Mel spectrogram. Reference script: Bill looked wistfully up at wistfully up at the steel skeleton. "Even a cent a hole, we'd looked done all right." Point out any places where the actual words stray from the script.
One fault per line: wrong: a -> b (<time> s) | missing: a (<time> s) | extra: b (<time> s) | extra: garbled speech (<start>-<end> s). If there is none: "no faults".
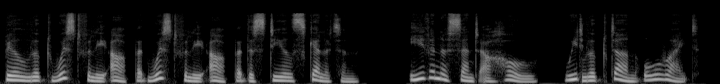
no faults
